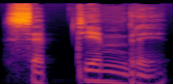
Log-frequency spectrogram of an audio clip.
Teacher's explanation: people say septiembre and have a small P sound in the middle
